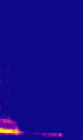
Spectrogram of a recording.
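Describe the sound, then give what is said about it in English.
A single whistled note, the whistle that descends as performers exit the stage, slides steadily downward in pitch, starting strong and bright, then thinning out as it falls, followed by a brief faint chirp at the end. “It's like the whistle that goes, that descends as they exit.”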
